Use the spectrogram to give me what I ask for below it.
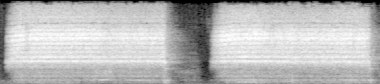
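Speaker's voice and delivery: long hissing shush; loud shush. Shown as a demonstration. Teacher shushes like a librarian. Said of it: "So they say".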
